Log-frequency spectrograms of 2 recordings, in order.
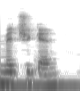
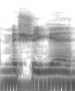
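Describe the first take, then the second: First: The middle consonant is a hard 'ch' sound. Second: The middle consonant is a soft 'sh' sound. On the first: It follows the usual English spelling sound. The speaker calls it wrong. "instead of" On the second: It reflects the French origin of the name. The speaker calls it right. "the way we pronounce it"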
